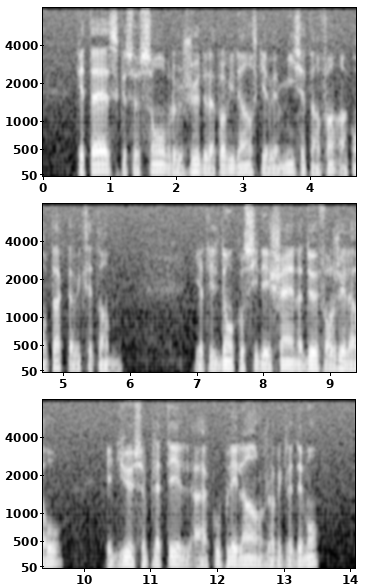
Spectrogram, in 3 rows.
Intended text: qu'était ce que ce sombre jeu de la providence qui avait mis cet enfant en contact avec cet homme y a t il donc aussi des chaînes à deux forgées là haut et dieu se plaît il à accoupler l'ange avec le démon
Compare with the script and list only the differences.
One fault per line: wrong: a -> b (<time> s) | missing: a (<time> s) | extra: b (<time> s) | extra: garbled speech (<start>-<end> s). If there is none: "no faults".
no faults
